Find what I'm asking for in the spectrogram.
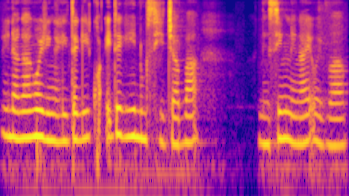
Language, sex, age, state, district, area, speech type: Manipuri, female, 18-30, Manipur, Thoubal, rural, spontaneous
